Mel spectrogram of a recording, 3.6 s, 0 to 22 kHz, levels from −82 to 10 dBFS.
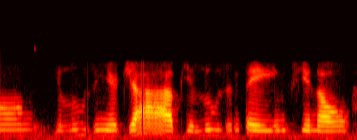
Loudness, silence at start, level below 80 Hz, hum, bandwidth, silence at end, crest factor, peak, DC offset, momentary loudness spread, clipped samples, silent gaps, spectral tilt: -25 LUFS; 0 s; -58 dBFS; none; 5.4 kHz; 0.1 s; 20 dB; -4 dBFS; under 0.1%; 18 LU; under 0.1%; none; -8 dB/octave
